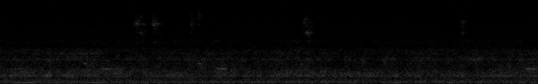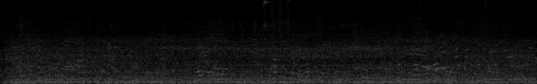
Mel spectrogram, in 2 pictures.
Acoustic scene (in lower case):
park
